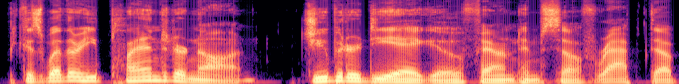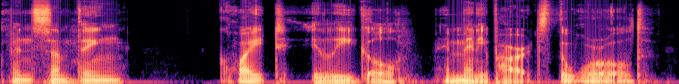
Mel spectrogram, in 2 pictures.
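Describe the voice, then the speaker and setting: A man's voice: fairly low pitch, fairly quick, vocal fry, a little mellow, dry recording. A man narrating a story podcast as its host, in a dry, wry scripted delivery.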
